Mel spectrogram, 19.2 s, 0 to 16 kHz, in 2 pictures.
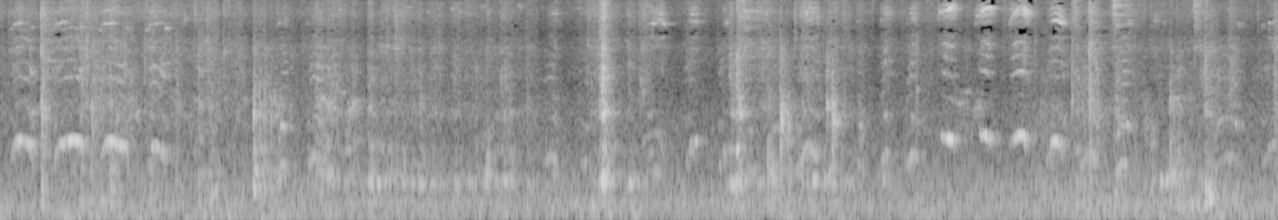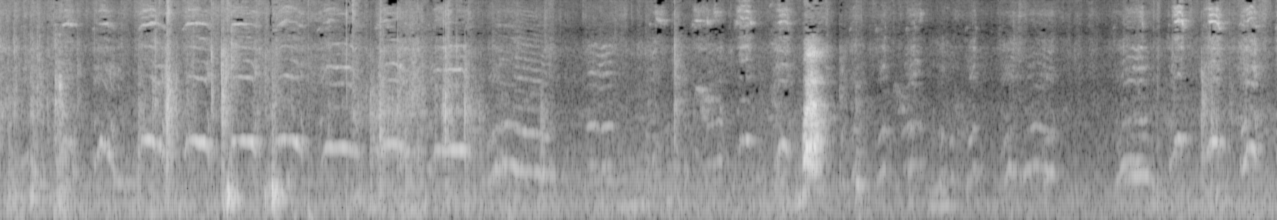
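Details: Belgian Malinois puppies of the Beastie/Barron litter, four weeks and four days old, born 26 September 2021, giving a steady stream of thin, rising-and-falling whimpers and squeaks that overlap as several pups cry at once, with scattered clicks and scuffling.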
